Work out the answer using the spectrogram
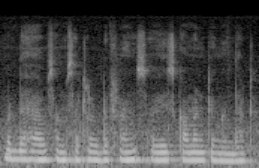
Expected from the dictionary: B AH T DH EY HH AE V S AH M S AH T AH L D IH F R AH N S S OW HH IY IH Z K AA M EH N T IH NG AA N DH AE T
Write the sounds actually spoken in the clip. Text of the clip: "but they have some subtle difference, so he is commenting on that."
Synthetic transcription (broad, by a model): B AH T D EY HH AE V S AH M S AH T AH L D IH F R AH N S S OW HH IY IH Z K AA M EH N T IH NG AA N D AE T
